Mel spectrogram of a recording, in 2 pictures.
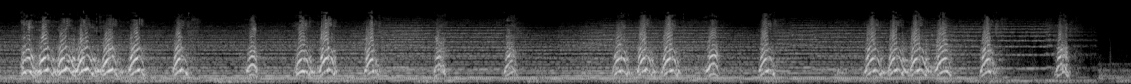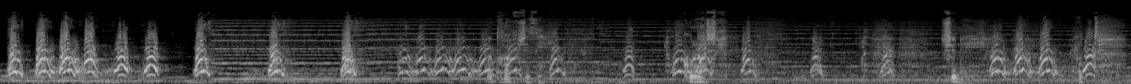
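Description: A dog barking over and over in quick runs, with a short pause about eleven seconds in, over background music of held tones.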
